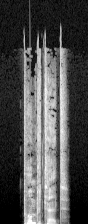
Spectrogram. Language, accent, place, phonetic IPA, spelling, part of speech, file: German, Germany, Berlin, [ˈpʊmptət], pumptet, verb, De-pumptet.ogg
- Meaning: inflection of pumpen: 1. second-person plural preterite 2. second-person plural subjunctive II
